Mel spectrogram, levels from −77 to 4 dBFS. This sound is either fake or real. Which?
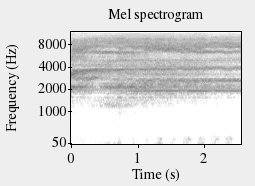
fake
